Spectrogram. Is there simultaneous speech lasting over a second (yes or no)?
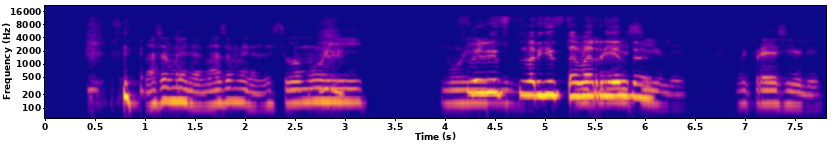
yes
